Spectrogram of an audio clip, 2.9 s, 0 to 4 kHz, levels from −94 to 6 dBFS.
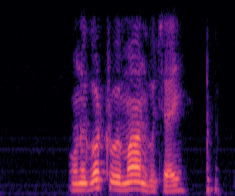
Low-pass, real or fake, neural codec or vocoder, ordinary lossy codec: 3.6 kHz; real; none; Opus, 64 kbps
